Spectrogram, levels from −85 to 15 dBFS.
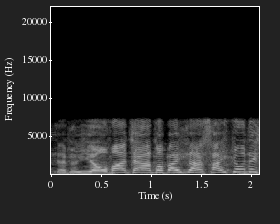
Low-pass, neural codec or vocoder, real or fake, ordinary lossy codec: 7.2 kHz; codec, 44.1 kHz, 3.4 kbps, Pupu-Codec; fake; none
